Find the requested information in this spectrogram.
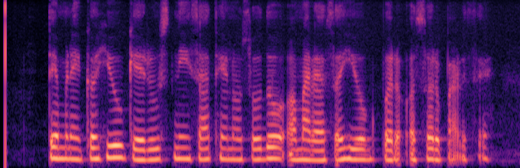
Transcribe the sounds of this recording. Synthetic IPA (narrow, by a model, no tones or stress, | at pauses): t̪emɳekəɦjũkeɾusnisat̪ʰenosod̪ʱoʔəmaɾasəɦjoɡpəɾə̰səɾpa̰ɭʃe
